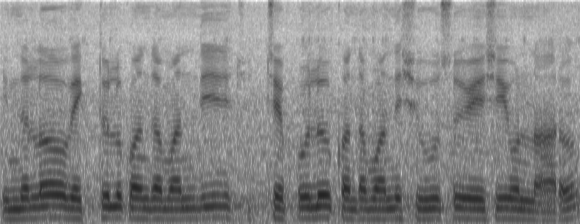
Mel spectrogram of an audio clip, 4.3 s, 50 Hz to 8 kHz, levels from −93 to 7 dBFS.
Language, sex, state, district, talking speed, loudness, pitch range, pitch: Telugu, male, Telangana, Hyderabad, 110 wpm, -15 LUFS, 130-140 Hz, 130 Hz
